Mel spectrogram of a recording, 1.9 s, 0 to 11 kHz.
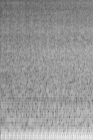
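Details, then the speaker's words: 1941 Buick Special straight-eight at its first start after sitting, on years-old fuel: smooth, even but fast idle with a deep, quick-pulsing hum; idle set too high and needs turning down. "oh we're going to have to turn that idle down some more"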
